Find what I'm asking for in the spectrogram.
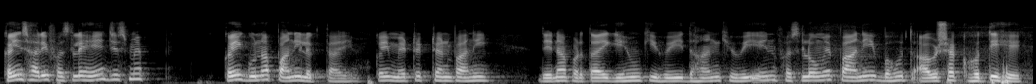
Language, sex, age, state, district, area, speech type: Hindi, male, 18-30, Madhya Pradesh, Ujjain, urban, spontaneous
